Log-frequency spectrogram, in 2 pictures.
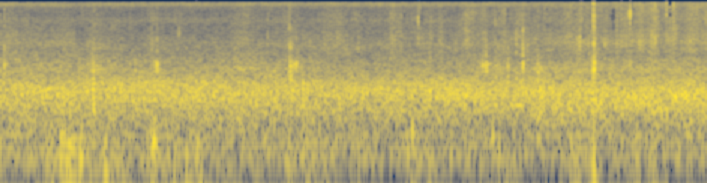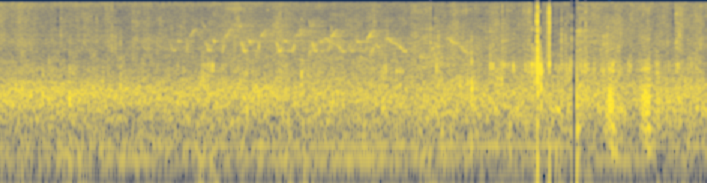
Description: Large animals walk on the grass, birds chirp in the distance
